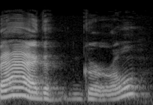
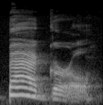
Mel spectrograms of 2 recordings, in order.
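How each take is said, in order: First: The g sound is released twice. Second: A single g is held longer, then released. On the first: The speaker calls it wrong. "Notice I did not say bag girl" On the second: The speaker calls it right. "I held the stop part of the g sound for longer than usual"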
